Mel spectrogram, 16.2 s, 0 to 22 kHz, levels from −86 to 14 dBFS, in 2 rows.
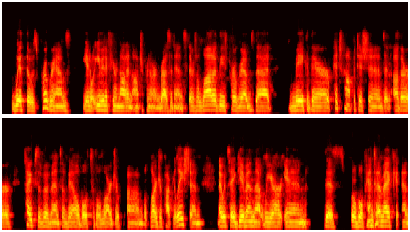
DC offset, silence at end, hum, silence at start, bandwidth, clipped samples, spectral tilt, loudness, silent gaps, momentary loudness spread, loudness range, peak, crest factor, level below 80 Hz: under 0.1%; 0 s; none; 0.2 s; 7.6 kHz; under 0.1%; -6.5 dB/octave; -20 LUFS; 5.64-5.68 s, 14.29-14.56 s; 9 LU; 3 LU; -4 dBFS; 16 dB; -58 dBFS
